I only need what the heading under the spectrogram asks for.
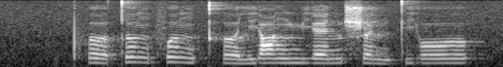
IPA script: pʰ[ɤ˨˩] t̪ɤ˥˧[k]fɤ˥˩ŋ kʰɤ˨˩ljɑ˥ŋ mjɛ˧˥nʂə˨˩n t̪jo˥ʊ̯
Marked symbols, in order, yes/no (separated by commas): yes, no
